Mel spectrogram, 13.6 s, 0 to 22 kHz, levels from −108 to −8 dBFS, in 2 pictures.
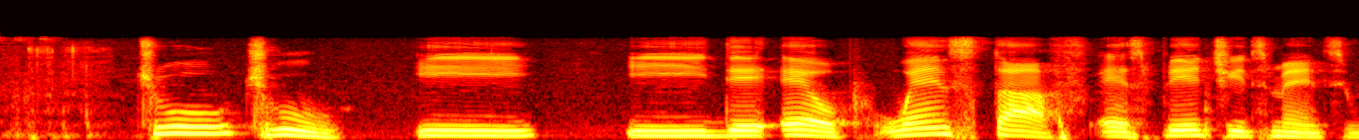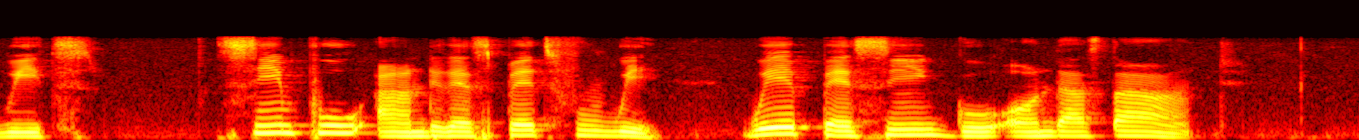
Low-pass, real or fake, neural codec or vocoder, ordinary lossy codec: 7.2 kHz; real; none; none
